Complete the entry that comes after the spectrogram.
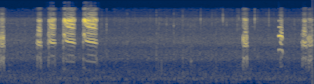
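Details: Begging from great tit nestlings in a crevice nest while the mother delivers food: several harsh, high, rasping chirps, some with faint wavering overtones, then scattered single calls.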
